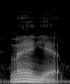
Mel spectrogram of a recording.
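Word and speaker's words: lagniappe: Speaking of getting out the mud, how do you pronounce that album? Lanyap.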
